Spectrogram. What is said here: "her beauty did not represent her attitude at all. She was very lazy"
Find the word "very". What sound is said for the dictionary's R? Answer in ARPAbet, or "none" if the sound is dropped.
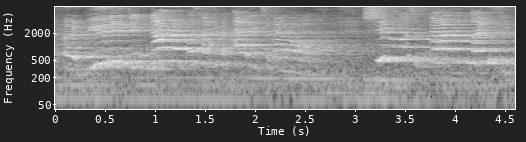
none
